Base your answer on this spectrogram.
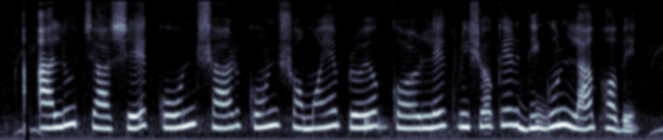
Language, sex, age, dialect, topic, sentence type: Bengali, female, <18, Rajbangshi, agriculture, question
